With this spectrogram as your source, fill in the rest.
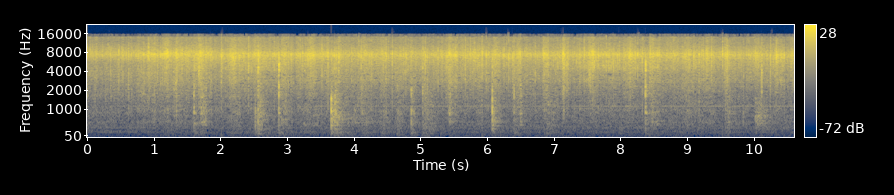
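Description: Cold cooked rice stir-fried in a hot pan for a chicken stir-fry, a steady close sizzle and hiss broken by repeated scraping and tossing clatters of the spatula, no talk.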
